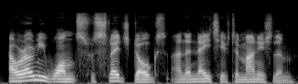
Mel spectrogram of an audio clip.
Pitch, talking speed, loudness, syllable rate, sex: 125 Hz, 240 wpm, -17 LUFS, 6.8 syllables/s, male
